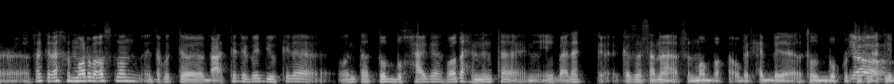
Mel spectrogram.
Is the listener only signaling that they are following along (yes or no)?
no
